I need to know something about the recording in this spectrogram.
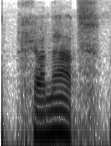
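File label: "granaat", Dutch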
